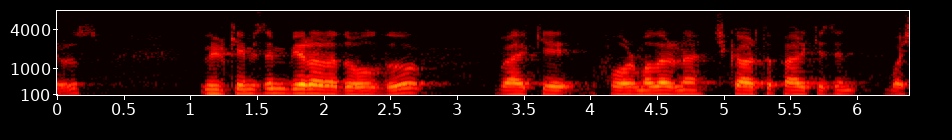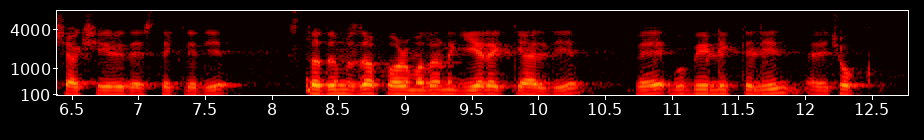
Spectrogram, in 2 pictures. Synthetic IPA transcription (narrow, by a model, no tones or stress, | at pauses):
oɾuz̥ | ylʲcʰe̞mizinbiɾaɾad̪ao̞lˠd̪uː | bælʲcʰifo̞ɾmalˠaɾɯnɯt͡ʃʰɯ̥kʰaɾt̪ʰɯphæɾcʰe̞zin | baʃakʃe̞jiɾid̪ɛst̪ʰɛclʲe̞d̪iː | st̪ʰad̪ɯːmɯzafo̞ɾmalˠaɾɯnɯɟije̞ɾɛc̚ɟælʲd̪iː | vɛbubiɾlʲic̚t̪ʰe̞lʲiinːt͡ʃʰo̞k̚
